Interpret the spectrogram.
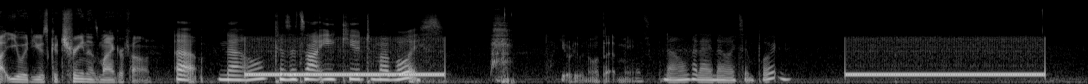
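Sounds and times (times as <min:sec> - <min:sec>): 
speech: 0:00.0 - 0:08.0
faint noise: 0:00.0 - 0:10.8
electronic ringing tone of an outgoing phone call: 0:02.4 - 0:04.5, 0:08.4 - 0:10.5.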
